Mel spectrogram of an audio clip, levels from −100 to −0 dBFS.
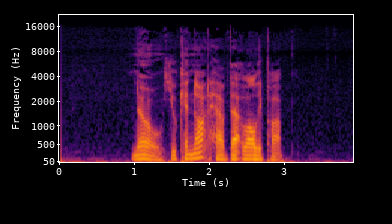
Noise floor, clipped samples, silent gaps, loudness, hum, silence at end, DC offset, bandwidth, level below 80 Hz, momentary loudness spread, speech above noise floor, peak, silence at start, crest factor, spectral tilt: -52 dBFS; under 0.1%; none; -25 LUFS; none; 0.3 s; under 0.1%; 14.5 kHz; -46 dBFS; 10 LU; 29 dB; -10 dBFS; 0.05 s; 18 dB; -7 dB/octave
